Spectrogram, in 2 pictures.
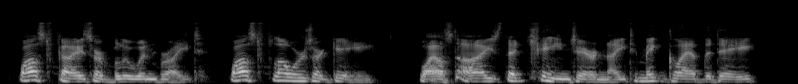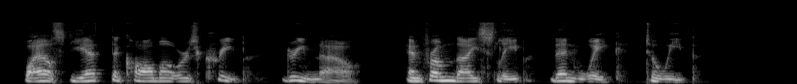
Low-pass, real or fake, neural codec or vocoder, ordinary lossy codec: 7.2 kHz; real; none; MP3, 64 kbps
